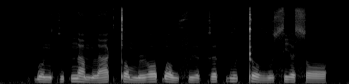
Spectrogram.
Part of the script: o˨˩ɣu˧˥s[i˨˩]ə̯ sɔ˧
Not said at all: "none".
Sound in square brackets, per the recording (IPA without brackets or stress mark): i˧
